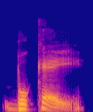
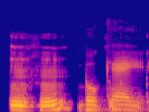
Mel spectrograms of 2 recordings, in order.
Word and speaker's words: bouquet: the word in English because this is a French word we say bouquet bouquet then we have for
